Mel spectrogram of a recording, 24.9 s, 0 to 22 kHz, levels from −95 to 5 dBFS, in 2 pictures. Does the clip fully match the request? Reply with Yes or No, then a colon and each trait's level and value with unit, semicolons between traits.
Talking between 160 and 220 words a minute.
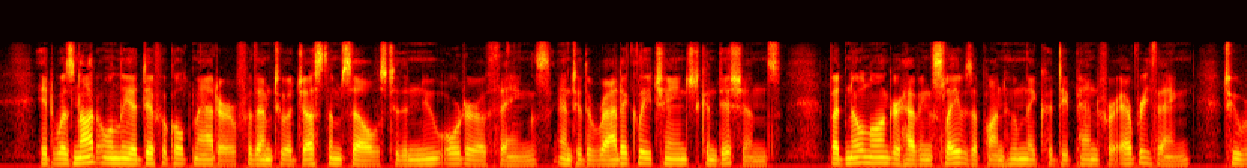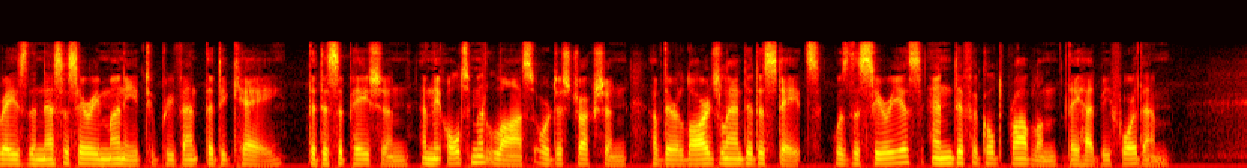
Yes: average, 165 wpm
